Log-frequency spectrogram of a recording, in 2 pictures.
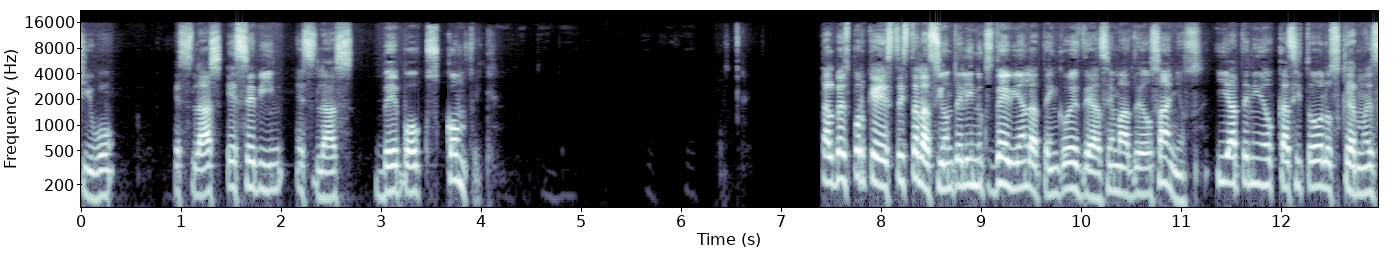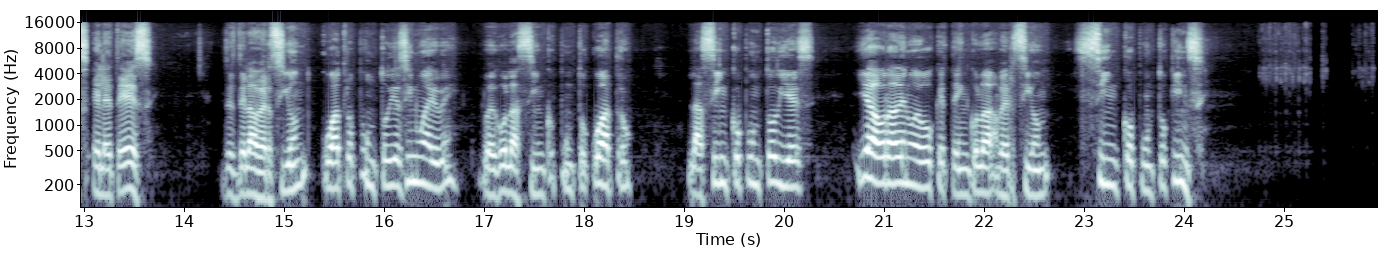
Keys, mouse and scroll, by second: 10.0-11.5 typing, 14.8 super+f, 16.3 super+f, 18.9 click, 19.2 middle click, 19.8 click, 20.3 click, 21.1 click, 21.2 middle click, 22.9 click, 23.6-25.9 typing.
